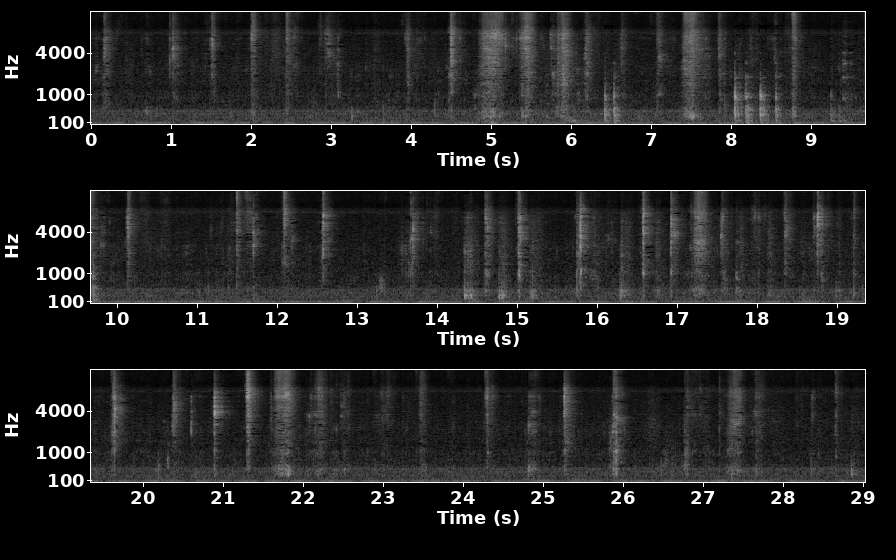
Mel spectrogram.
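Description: Close-miked eating of soft braised meat: wet chewing and mouth sounds, with chopsticks clicking against the plates. The short clicks come in a steady scatter, busiest in two stretches in the first and middle parts.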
